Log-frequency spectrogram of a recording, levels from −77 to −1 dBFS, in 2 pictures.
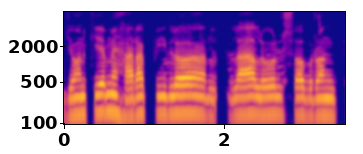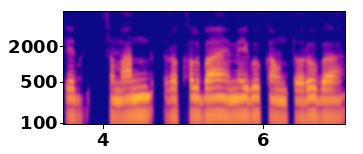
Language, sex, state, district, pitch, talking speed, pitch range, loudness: Bhojpuri, male, Bihar, Muzaffarpur, 135 Hz, 145 wpm, 130-140 Hz, -18 LUFS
